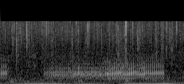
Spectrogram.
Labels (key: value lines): label: biophony, croak
recorder: SoundTrap 500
